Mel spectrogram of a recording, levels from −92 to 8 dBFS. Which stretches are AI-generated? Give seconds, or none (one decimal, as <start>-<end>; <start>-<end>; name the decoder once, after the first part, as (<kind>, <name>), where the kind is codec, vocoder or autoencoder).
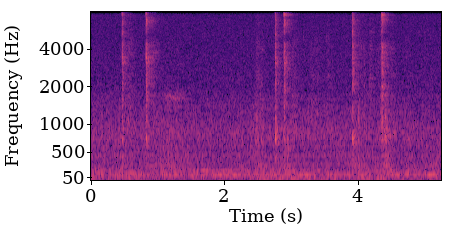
none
